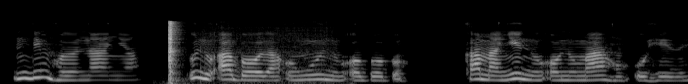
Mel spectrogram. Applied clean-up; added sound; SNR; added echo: none; Fire; 2 dB; none.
